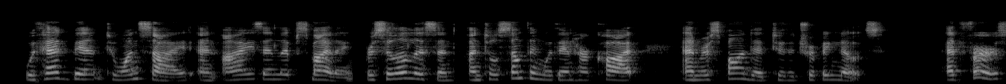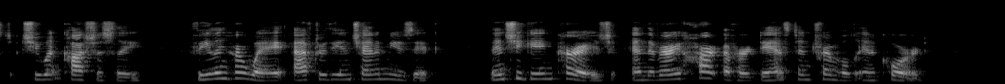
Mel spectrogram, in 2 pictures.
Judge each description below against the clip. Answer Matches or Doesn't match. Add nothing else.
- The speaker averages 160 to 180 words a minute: Doesn't match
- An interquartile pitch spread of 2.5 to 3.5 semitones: Doesn't match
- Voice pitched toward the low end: Doesn't match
